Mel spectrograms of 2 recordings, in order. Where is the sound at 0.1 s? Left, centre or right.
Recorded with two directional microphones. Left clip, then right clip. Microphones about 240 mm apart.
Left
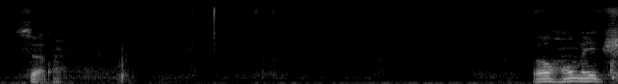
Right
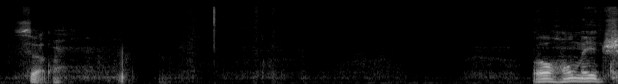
Right.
